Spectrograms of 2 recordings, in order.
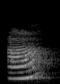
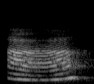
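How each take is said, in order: First: The pitch rises from middle to high. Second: The pitch dips low, then rises slightly. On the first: It sounds like asking a question. "You're having a question" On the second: It sounds helpless. "You're helpless"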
